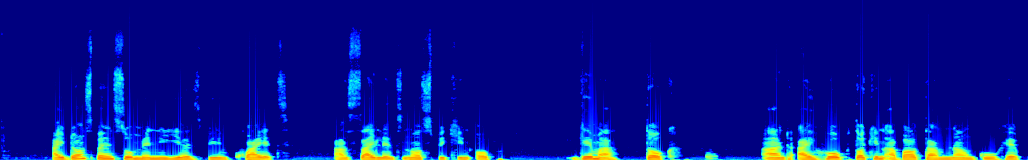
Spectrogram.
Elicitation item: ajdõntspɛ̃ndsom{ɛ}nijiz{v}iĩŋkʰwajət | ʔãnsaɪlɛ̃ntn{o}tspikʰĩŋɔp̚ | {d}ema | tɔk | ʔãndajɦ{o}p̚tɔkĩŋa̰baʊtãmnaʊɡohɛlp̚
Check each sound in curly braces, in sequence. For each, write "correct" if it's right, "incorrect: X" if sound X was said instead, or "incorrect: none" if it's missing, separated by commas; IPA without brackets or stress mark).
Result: correct, incorrect: b, incorrect: ɔ, incorrect: ɡ, correct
